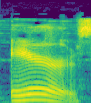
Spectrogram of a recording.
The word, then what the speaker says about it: heirs: pod, and to his heirs. This is our next word. What is an heir? Now, if you notice, the h is silent there.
